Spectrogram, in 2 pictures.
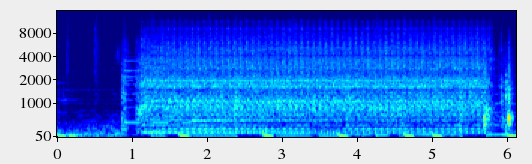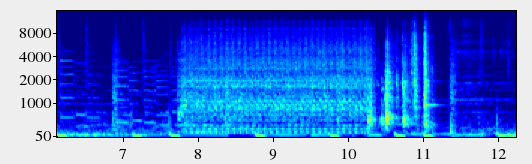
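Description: Sewing machine stitching pieces of quilt fabric, fast rhythmic mechanical chatter in two long runs with a short pause and some handling clunks between them, close and loud.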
